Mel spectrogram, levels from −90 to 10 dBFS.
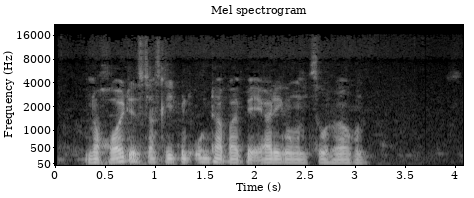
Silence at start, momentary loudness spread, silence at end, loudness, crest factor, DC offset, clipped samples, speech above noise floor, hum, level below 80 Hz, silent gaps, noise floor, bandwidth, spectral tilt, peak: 0.3 s; 7 LU; 0.95 s; -21 LUFS; 20 dB; under 0.1%; under 0.1%; 36 dB; none; -44 dBFS; none; -56 dBFS; 16.5 kHz; -7 dB/octave; -2 dBFS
